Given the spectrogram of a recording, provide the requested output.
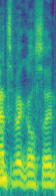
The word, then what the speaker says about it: Mads Mikkelsen: Yeah, Mads Mikkelsen, yeah.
